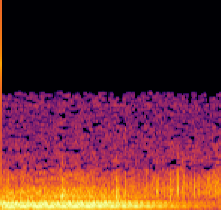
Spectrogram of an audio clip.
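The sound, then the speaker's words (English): A car engine roars loudly at high revs as it drives at better than a mile a minute through the darkness over a drawbridge, a steady droning whine that holds, then begins to fade as the vehicle speeds away, with no voices. “Yes, there they go at better than a mile a minute, hurtling through the darkness over a drawbridge that shows a green light, but is wide open with only the deep, swirling river below.”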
